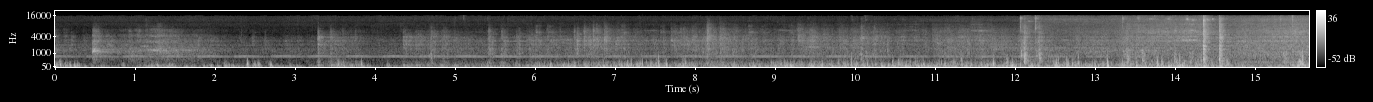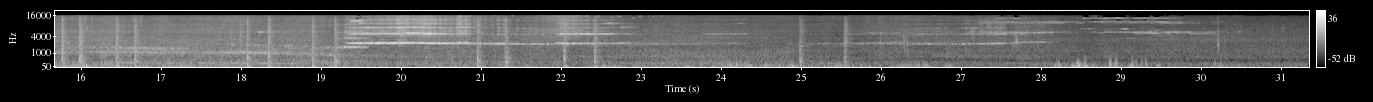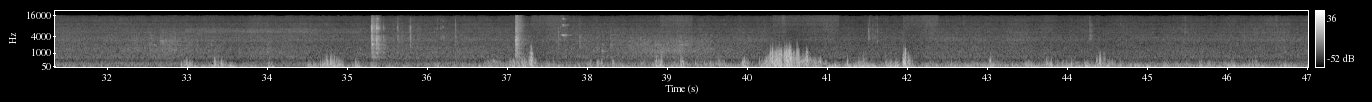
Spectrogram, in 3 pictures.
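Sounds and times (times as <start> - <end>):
train rumble: 0.0 - 47.0
train whine falling in pitch: 13.5 - 30.3
brake squeal: 18.1 - 24.4, 25.1 - 30.4.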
